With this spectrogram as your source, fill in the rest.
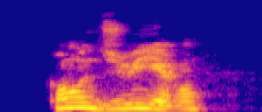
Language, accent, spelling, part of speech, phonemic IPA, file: French, Canada, conduirons, verb, /kɔ̃.dɥi.ʁɔ̃/, LL-Q150 (fra)-conduirons.wav
- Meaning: first-person plural future of conduire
